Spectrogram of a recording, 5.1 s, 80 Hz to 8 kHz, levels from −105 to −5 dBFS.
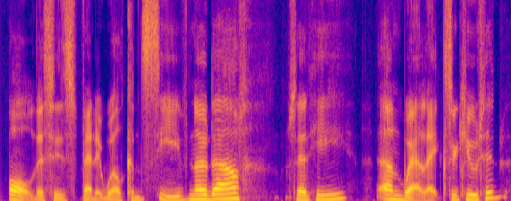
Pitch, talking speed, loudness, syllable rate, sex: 155 Hz, 155 wpm, -18 LUFS, 4.4 syllables/s, male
